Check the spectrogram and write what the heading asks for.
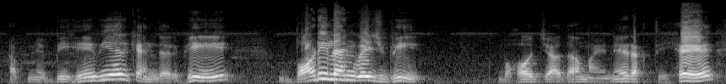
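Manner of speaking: ordinary talk, nothing marked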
